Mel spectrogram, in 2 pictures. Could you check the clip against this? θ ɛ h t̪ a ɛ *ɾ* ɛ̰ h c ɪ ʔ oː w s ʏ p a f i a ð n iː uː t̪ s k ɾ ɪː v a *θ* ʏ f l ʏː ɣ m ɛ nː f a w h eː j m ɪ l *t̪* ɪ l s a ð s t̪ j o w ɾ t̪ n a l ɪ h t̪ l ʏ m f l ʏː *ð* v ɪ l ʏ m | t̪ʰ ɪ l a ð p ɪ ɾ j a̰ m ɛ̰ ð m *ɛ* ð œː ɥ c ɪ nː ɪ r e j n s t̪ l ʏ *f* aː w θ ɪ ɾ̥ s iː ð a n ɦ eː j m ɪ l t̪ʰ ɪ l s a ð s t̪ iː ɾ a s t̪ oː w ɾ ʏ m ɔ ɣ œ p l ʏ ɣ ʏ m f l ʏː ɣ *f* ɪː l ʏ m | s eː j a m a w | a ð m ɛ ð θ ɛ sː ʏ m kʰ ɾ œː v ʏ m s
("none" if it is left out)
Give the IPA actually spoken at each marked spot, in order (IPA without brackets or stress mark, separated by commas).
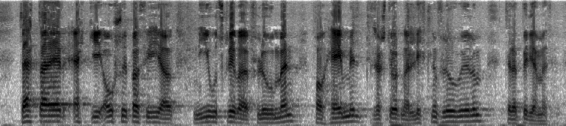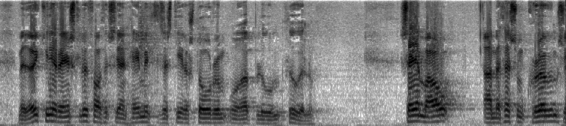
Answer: ɾ, ð, t̪ʰ, ɣ, ɛ, f, v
